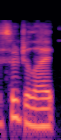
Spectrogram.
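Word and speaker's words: Sugilite: Sujilite.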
